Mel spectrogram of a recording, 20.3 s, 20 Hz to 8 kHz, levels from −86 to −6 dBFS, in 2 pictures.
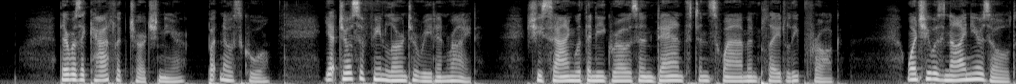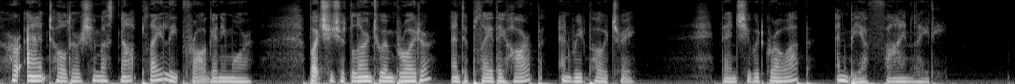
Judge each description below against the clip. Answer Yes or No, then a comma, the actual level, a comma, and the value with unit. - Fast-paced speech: Yes, fast, 210 wpm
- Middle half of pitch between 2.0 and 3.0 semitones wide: No, average, 3.8 semitones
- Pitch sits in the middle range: Yes, medium, 145 Hz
